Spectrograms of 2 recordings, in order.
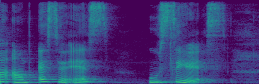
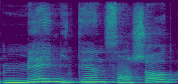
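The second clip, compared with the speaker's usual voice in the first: emphatic example, louder; 4 semitones higher, 6 dB louder, slower than usual. Shown as a demonstration. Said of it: "Donc, j'essaie".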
